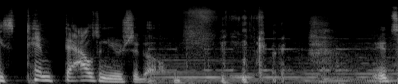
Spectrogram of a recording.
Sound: chuckles

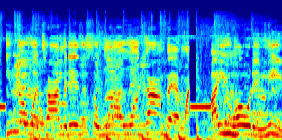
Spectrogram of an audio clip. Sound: beep

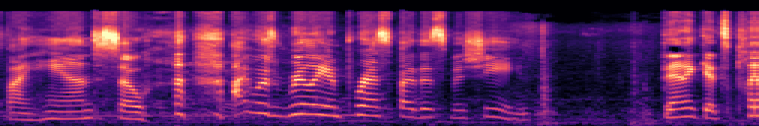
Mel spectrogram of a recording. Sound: laughing

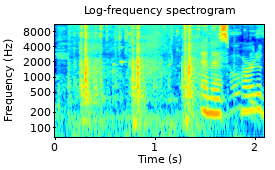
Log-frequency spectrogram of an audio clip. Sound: Josie knocks on clock

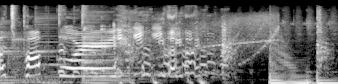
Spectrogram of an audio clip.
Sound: chuckling and laughing; music upbeats playing

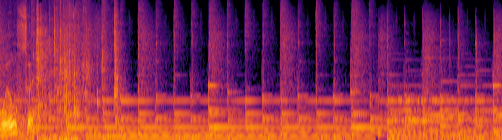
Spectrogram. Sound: whimsical music; slide projector clicks

